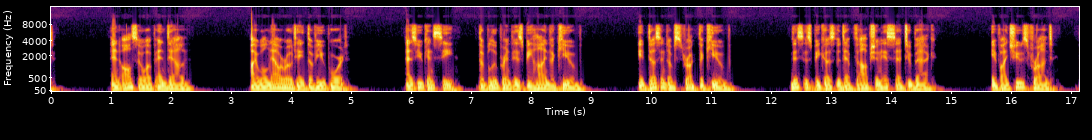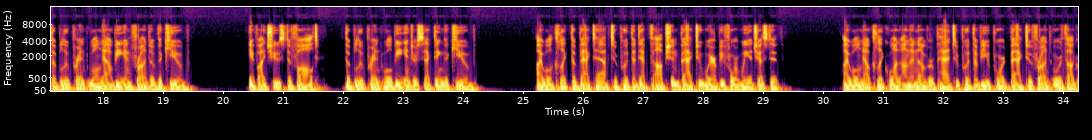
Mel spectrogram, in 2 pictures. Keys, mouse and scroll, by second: 1.4 ctrl+z, 3.7 ctrl+z, 5.1-16.4 middle drag, 17.3 click, 21.6 click, 26.8 click, 32.2 KP_1.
